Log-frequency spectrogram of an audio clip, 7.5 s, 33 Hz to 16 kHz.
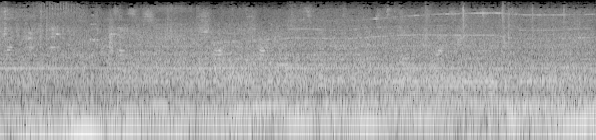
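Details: Onboard Arriva Yorkshire Alexander ALX400 bus, fleet 665 (W665 CWX), on service 410 from Leeds to Stourton: faint steady mid-pitched howl over the rumble and road noise while running. The source of the strange howl is unclear.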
